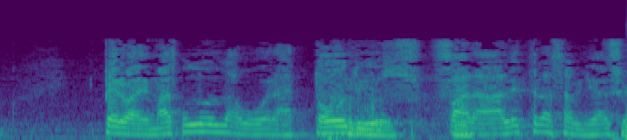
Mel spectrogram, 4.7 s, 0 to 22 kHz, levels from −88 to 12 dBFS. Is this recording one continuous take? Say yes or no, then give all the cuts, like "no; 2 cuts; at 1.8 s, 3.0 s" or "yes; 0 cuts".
no; 1 cut; at 1.4 s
